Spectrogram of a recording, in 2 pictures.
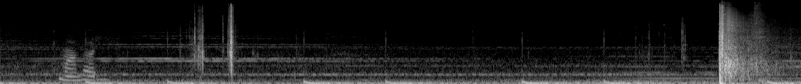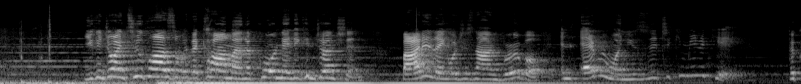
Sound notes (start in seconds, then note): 7.2 gun fires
